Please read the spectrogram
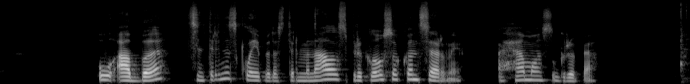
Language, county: Lithuanian, Vilnius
